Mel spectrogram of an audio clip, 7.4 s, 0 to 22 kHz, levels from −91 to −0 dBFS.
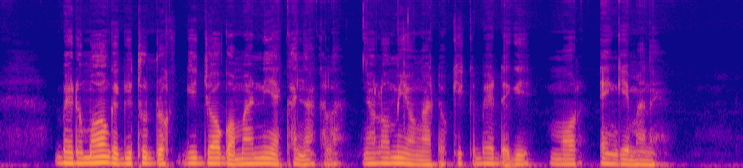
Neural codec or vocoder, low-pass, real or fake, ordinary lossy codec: none; none; real; none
